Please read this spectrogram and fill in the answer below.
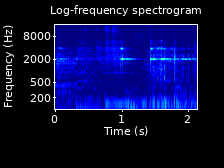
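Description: Glass cider bottles clinking, a ringing clink about a second in and another about half a second later, over background music.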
